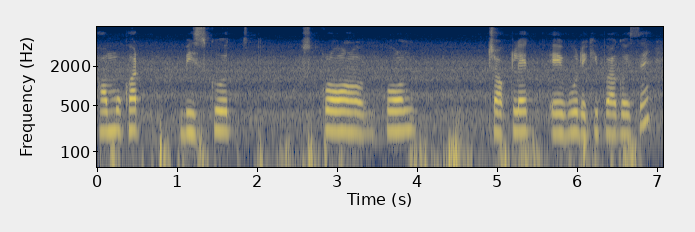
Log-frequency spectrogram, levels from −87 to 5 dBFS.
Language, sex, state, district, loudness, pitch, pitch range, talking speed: Assamese, female, Assam, Sonitpur, -17 LUFS, 200 Hz, 185-205 Hz, 70 wpm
